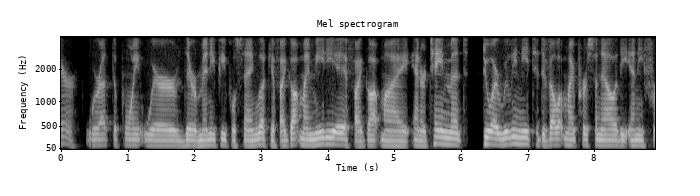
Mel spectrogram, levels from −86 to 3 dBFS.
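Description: From 0.37 to 1.93 s, just before "are many people saying", the level climbs by about 6 dB as automatic gain rising takes hold. The gain control judged the input too quiet and raised its gain gradually over about a second and a half. What separates this from a talker leaning closer is that the background noise swells in step with the speech, so the whole signal lifts together. All of it sits in narrow telephone-band audio with nothing above 4 kHz, as the call path carries it.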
